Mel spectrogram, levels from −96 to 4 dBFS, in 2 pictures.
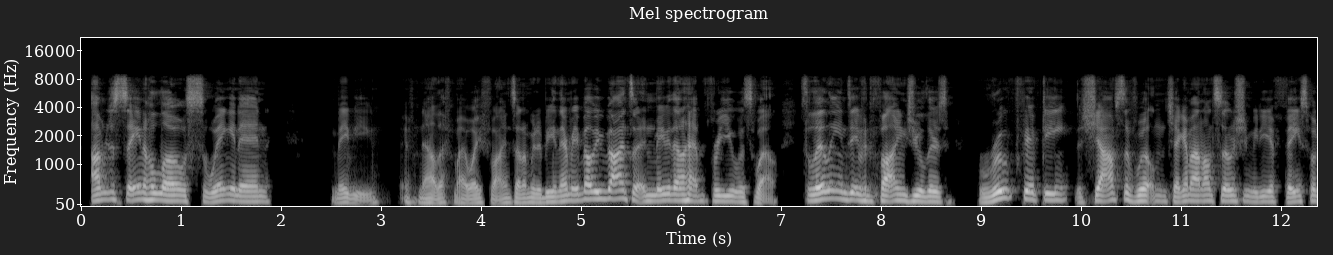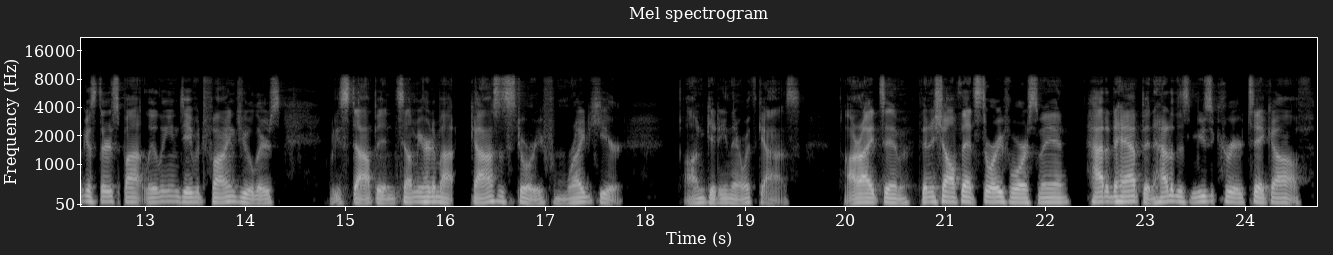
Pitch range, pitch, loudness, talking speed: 100-130 Hz, 115 Hz, -30 LUFS, 240 wpm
